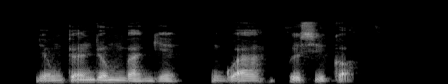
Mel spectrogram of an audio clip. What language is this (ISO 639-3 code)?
bfd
